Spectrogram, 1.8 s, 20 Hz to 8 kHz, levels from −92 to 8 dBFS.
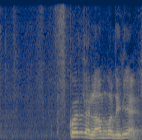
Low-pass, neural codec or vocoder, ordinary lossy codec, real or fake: none; codec, 16 kHz, 2 kbps, FunCodec, trained on LibriTTS, 25 frames a second; none; fake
